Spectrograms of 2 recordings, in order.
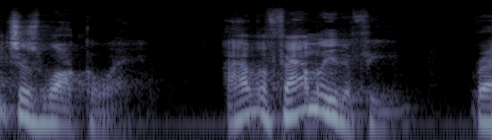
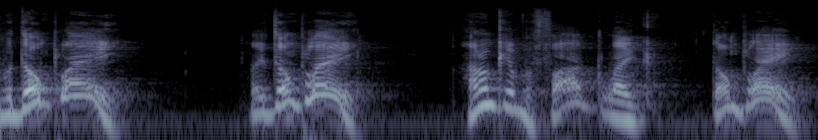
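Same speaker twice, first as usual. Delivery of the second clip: higher, fed-up retort; exasperated dad; 8 semitones higher than usual. Retold or imitated. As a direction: tell him off, half-exasperated. Dad retelling his frustrated reply.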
